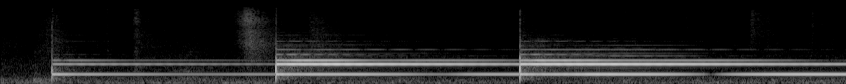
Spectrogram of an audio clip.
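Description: A large cast bell, cast for the state garden show in Apolda and now hanging in a workshop, is struck three times at slow, uneven intervals, each strike loud, its deep humming tone ringing on and overlapping the next. No one speaks.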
